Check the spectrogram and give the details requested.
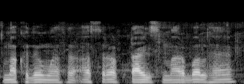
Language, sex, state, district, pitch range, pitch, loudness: Hindi, male, Jharkhand, Garhwa, 105-110 Hz, 110 Hz, -17 LUFS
